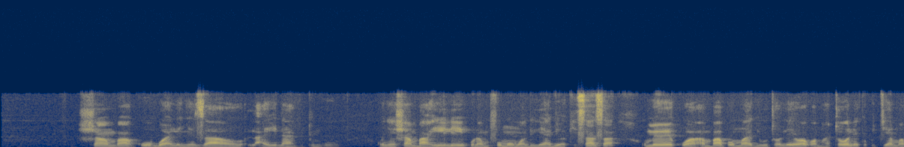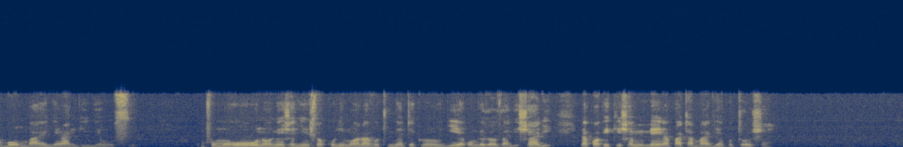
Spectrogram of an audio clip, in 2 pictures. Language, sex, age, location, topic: Swahili, male, 25-35, Dar es Salaam, agriculture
